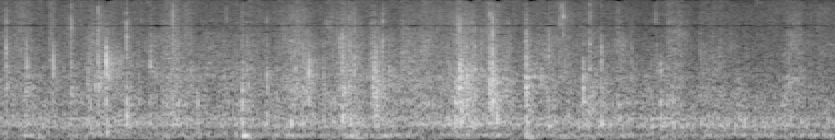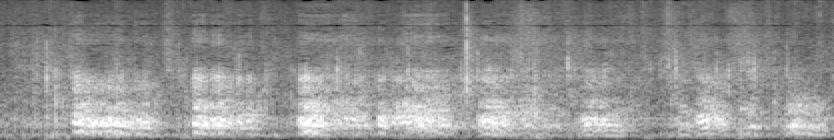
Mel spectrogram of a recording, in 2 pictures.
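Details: Puppies aged five weeks, first heard only as faint scuffling and pattering, then bursting into a series of short, rough, mid-pitched growling barks repeated about once a second.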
